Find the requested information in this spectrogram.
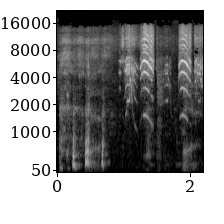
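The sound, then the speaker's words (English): A short series of sharp, high-pitched squeaks, about four bursts in quick succession, loud, following a few brief low grunting sounds at the start. “The squeak, the famous squeak.”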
